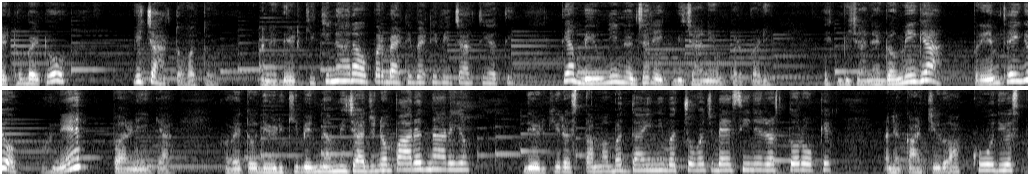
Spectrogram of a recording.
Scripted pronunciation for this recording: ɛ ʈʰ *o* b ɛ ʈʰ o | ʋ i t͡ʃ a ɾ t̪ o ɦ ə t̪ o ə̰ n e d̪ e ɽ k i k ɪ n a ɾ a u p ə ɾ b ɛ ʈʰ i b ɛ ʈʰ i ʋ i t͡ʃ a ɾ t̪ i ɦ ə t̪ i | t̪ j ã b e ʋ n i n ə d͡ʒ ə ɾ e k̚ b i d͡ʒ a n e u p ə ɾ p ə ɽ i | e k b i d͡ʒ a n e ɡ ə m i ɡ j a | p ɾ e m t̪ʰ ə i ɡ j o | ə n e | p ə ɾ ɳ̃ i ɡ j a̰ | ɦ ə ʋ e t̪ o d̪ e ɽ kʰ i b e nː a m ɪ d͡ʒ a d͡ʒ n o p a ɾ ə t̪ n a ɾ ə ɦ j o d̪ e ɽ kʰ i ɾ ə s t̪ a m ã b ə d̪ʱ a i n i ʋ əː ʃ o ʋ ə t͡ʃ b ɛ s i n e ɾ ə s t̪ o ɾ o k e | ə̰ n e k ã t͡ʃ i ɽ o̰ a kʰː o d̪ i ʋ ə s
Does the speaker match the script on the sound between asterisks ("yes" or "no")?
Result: yes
